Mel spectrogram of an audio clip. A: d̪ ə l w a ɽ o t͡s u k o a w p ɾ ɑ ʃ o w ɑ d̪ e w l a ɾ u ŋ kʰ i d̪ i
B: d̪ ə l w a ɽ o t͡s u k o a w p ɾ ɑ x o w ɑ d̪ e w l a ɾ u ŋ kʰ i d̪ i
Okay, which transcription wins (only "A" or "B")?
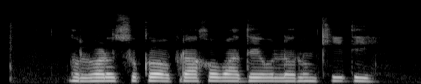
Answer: B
